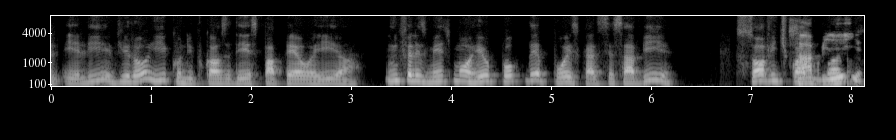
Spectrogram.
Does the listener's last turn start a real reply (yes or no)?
yes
